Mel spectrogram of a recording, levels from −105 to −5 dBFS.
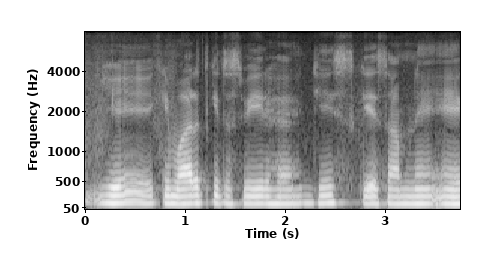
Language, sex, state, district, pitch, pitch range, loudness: Hindi, male, Delhi, New Delhi, 120 Hz, 120-125 Hz, -16 LUFS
